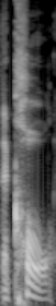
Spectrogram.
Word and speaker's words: Niccol: Chipotle CEO Brian, uh, I guess it's pronounced Nicole, N I C C O L, he summed it up in a statement at the Baird Global Consumer and Technology Services Conference.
